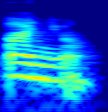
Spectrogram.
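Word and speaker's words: año: Як ви чуєте от Послухайте мене коли я кажу аньо що ви чуєте нь чи нь нь Ань аньо Нью нь бо є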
